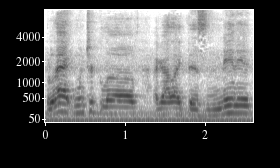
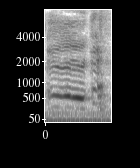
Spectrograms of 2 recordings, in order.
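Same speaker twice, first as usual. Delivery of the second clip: much higher, crying laughter; laugh-crying, straining and hurting; laughing in pain; 13 semitones higher, 4 dB louder, much slower than usual. Real, not acted. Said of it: "this hurts so bad".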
